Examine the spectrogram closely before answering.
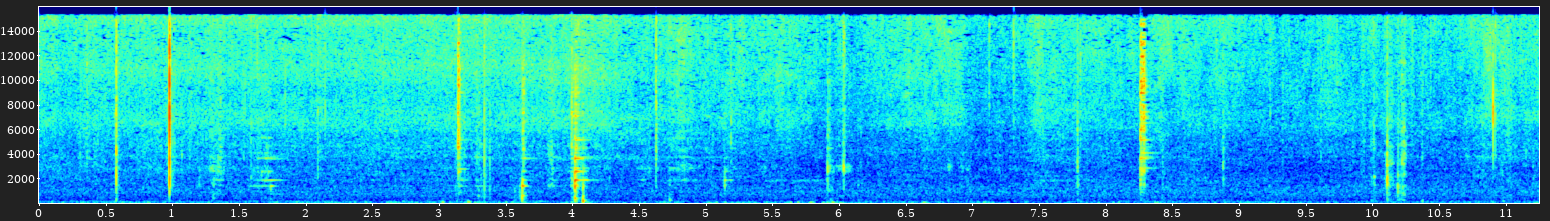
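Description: Scattered metal clinks and knocks of a spoon and lid on a Lodge No. 8 cast iron Dutch oven, the loudest two knocks about four seconds in, as the lid is set on and handled. The campfire crackles faintly in between.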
